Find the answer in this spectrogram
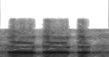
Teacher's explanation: الوتران الصوتيان ينقفلان ثم يبتعدان · Term: الهمزة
